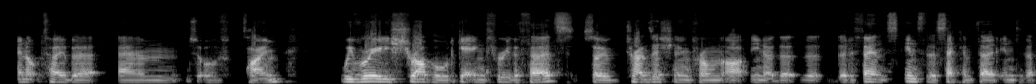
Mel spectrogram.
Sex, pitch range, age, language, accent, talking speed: male, 105-135 Hz, 20-39, English, British, 170 wpm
